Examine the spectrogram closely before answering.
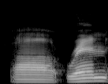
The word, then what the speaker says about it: Ren: Ren is insane. Ren is pronounced.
